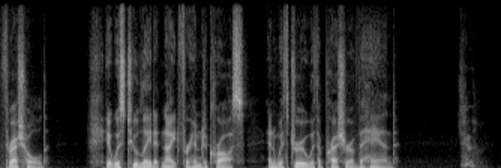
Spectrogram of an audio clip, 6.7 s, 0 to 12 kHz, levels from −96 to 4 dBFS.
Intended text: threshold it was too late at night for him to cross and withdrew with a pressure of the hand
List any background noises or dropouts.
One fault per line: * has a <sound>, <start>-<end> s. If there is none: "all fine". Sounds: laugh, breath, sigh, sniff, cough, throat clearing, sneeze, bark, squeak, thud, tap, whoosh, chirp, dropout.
* has a sneeze, 6.1-6.5 s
